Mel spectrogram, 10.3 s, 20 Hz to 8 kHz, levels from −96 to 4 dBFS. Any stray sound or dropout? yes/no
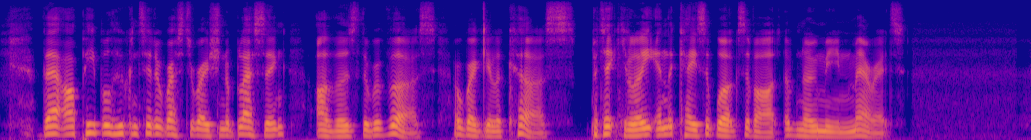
no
